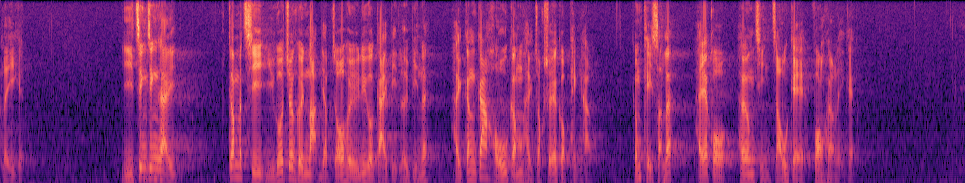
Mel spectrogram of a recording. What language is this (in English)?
Cantonese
